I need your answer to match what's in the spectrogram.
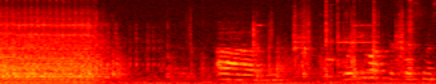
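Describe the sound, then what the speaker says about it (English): A sewing machine runs steadily while re-stitching a seam on a circle-pattern quilt, its close, loud whir stopping after about a second, then a voice talks over quieter handling and clicks. "Let's re-sew that seam."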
